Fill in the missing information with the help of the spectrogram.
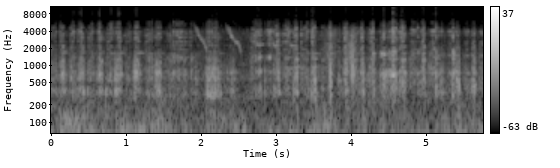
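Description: Slotted metal spatula scraping around the inside edge of an aluminium kadai, loosening a thick chana dal batter cake from the pan so the oil can run underneath: a string of short, faint scratchy strokes.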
